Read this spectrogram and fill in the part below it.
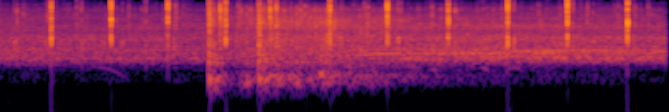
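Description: A cannon fires with a loud boom that echoes.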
